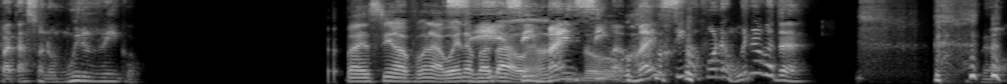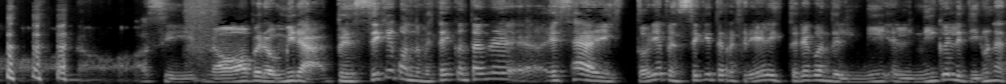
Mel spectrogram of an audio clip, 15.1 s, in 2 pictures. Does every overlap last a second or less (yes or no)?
no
